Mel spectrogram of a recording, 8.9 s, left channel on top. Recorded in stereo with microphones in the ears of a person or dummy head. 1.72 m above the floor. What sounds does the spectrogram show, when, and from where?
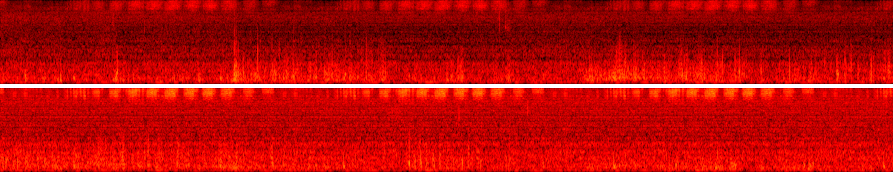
0.0 s an insect: 65° right (ahead or behind), 0.9 m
